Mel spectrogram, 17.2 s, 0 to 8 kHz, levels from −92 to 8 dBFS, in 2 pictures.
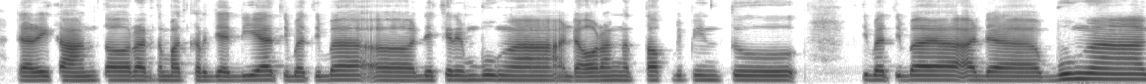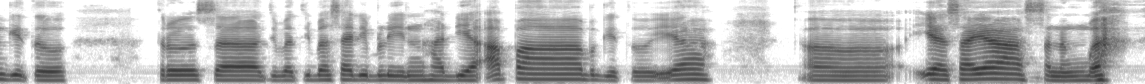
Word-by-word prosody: dari 145 0 +2
kantor, 150 +1 +1
dari - - -13
tempat 150 -1 -2
kerja 150 0 -2
dia 160 +2 +1
tiba-tiba, 150 +2 -3 0.2
eee, 150 0 0
dia 155 - -1
kirim 160 0 -3
bunga, 155 -2 +1
ada 145 0 -2
orang 150 +1 0
ngetok 155 +1 -3
di 160 0 -11
pintu, 155 -1 -3 0.5
tiba-tiba 160 -1 +2
ada 145 -1 0
bunga 185 +3 +2
gitu, 155 -3 -2 0.7
terus, 165 0 0
eee, 160 -1 +2
tiba-tiba 155 +2 -5
saya 170 +1 -1
dibeliin 155 -1 -3
hadiah 155 0 -1
apa 185 -1 +2
begitu 150 -3 -7
ya, 180 0 -1 0.7
eee, 150 0 -3 0.3
ya 180 -1 +4
saya 185 +2 +6
seneng 150 -2 -3
banget. 155 +2 +4
155 Hz, 120 wpm, -20 LUFS, 150-165 Hz, 0.7 s, saya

